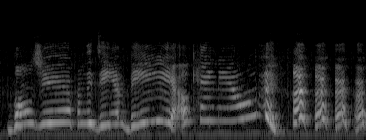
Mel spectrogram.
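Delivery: high, lifted singsong hello; excited greeting. Real, not acted. Streamer greeting chat from the DMV, high and bright.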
